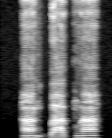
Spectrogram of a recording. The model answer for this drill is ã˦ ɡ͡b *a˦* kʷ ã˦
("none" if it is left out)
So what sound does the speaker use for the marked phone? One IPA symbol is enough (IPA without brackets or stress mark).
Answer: a˦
